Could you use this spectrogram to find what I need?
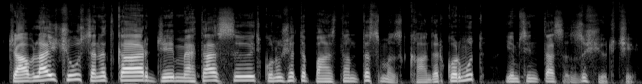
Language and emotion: Kashmiri, neutral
